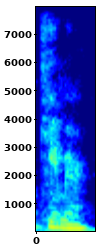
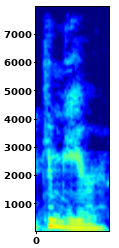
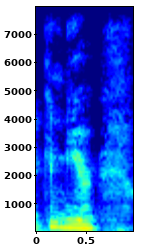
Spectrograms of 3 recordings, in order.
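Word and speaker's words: Qimir: E eu acho que várias vezes eu ficava falando Kimir. Alguma coisa assim, mas na verdade parece que é Kimir, né? Que é a última sílaba do nome dele, que é a sílaba tônica, assim, que você puxa, né?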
